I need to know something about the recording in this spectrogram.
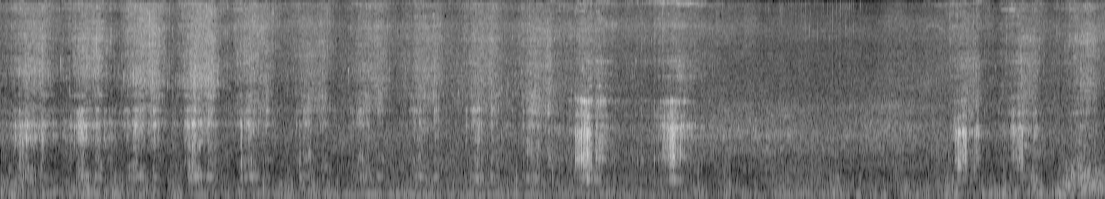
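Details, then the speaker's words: Old Beko washing machine drain pump run outside, lifting gravity-fed water up against gravity: rhythmic low gurgling surges about twice a second as water falls back in the pipe, normal drain pump pulsing. "So you'll recognise the washing machine, that characteristic pump noise, because it's basically water that's going so far up that it can't back feed water to continually push it through."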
